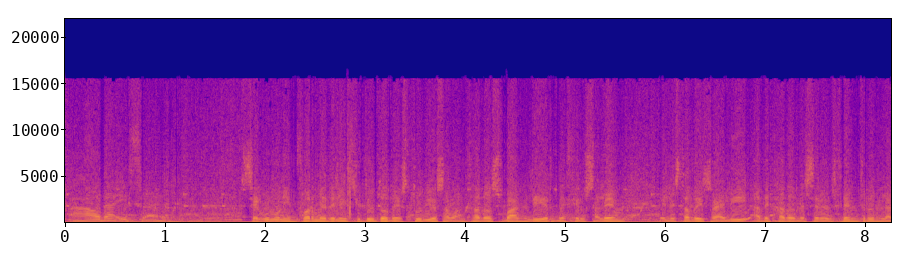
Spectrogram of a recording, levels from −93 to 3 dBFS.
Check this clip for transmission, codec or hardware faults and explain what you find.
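One hardware fault runs through the whole clip: a stuck bit. From start to finish the sound carries a harsh, buzzy distortion. Quiet passages are not clean either. They fill with a constant noise floor. The likely cause is one data bit held at a fixed value by a broken line or converter. About half the samples then land off by that bit's weight, a step of about -30 dBFS. The error flips with the waveform's sign near zero, producing the buzz and the noisy pauses.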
